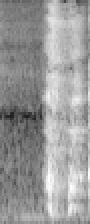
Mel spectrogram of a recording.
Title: Girl coughing and me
